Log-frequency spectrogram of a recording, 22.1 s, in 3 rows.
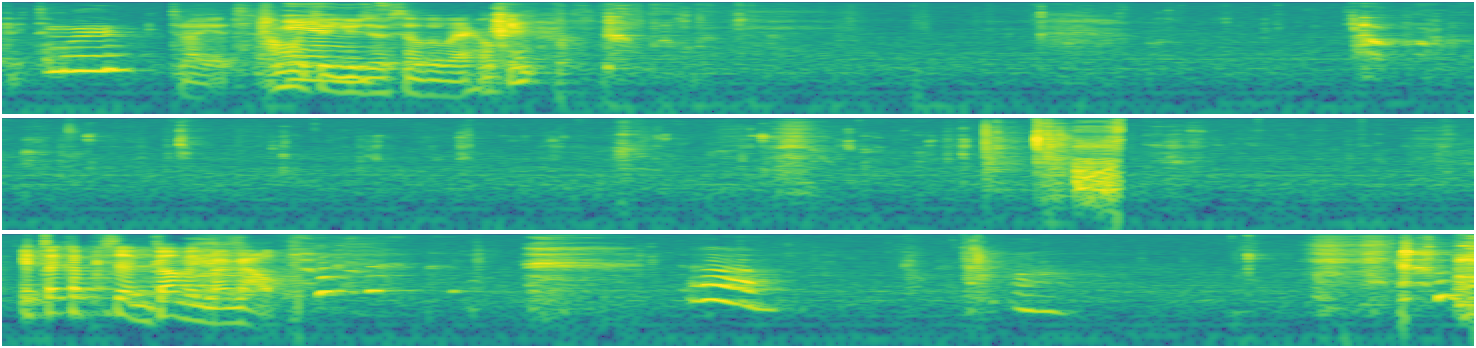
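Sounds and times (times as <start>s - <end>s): person chewing with wet mouth sounds: 3.4s - 14.8s.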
